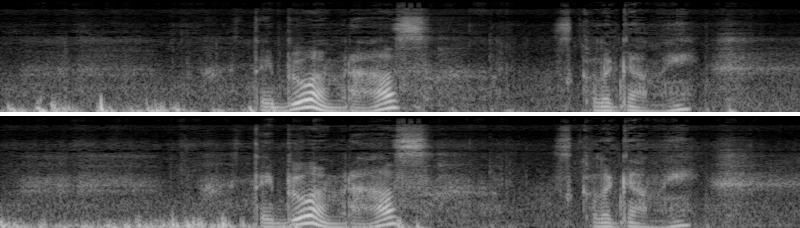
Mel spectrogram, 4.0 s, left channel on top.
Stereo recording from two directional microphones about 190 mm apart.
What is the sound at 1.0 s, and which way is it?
Speech, 10° left (ahead or behind).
